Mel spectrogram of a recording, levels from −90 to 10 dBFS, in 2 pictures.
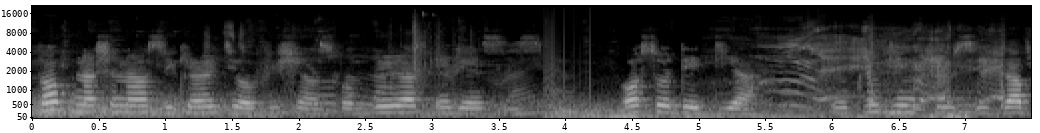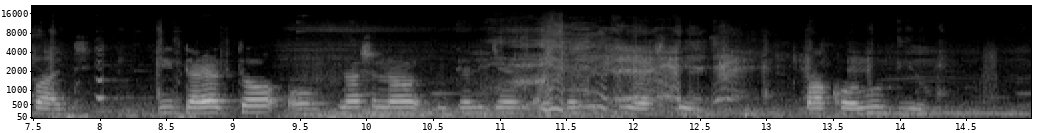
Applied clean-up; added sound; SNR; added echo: none; Cough + Thunder; 7 dB; none.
